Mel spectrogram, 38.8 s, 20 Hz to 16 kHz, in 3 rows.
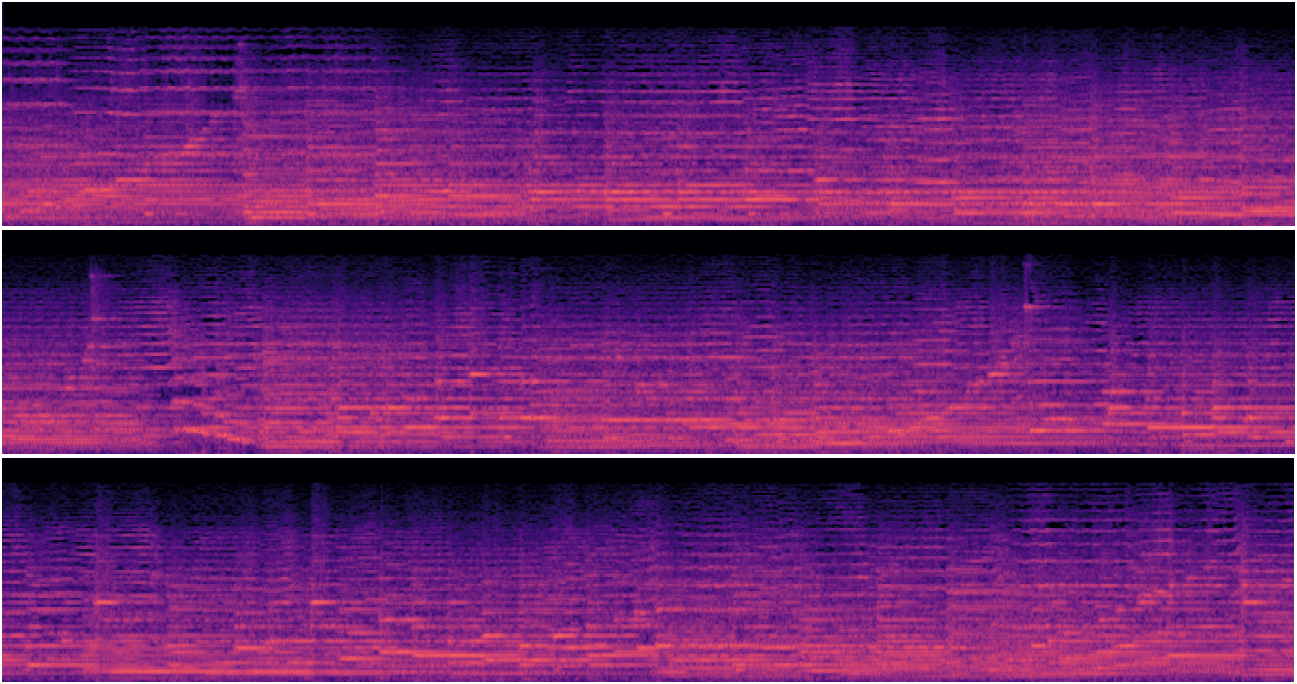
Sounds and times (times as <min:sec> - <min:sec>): Piano: 0:00.0 - 0:38.7
Violin, fiddle: 0:00.0 - 0:38.7.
